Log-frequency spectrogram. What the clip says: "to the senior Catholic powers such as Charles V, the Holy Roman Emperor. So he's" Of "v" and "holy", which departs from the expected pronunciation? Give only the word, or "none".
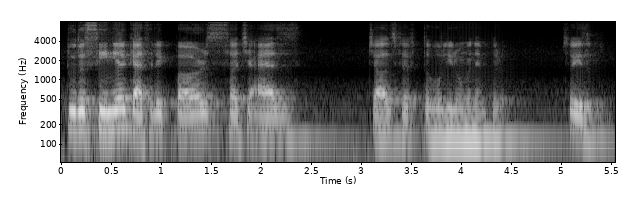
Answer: v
